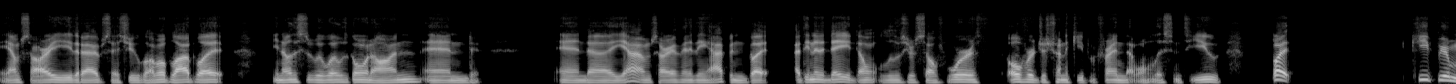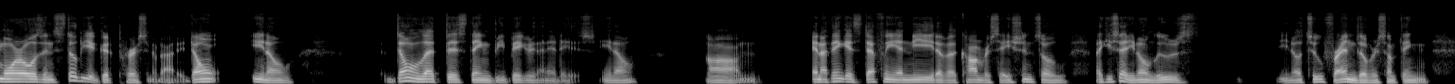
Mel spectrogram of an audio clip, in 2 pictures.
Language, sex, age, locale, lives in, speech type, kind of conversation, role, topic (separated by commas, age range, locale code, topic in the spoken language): English, male, 20-24, en-US, United States, conversation, advice, advisor, How do I talk to my friend when I'm worried I'm letting them down?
